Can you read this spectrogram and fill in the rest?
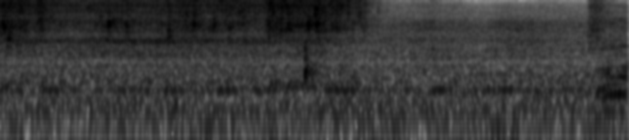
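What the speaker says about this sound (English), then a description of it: "just rinse off your brush" Tap water runs steadily into a sink while a shoe-cleaning brush is rinsed under it, a close, continuous splashing rush.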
